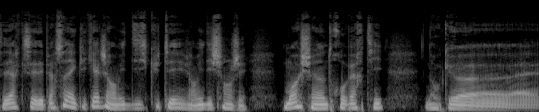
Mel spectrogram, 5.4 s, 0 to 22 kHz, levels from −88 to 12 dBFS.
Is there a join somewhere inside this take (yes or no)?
no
